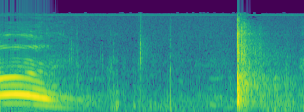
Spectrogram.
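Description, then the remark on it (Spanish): A voice calls out briefly, followed by a few faint taps and then a single sharp, loud wooden knock of the capataz's hammer as men lift a heavy float on a wooden ramp in San Bernardo, with the creak of the lift and quiet crowd sounds around it. “Cómo suena la, la levantada en esta rampa de madera, el crujir del salto”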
